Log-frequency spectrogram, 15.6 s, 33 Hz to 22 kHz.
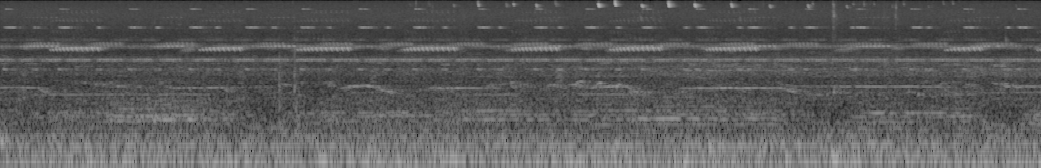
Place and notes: Mission school guest house, Chikankata, Zambia - Chikankata school grounds at night
listening out in to the night from the garden of the guest house; some festivities going on in the school grounds... we are spending just one night here as guests of Chiefteness Mwenda; it's a long journey out here; you can hardly make it back and forth in a day to Mazabuka...
4 September 2018, 21:40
